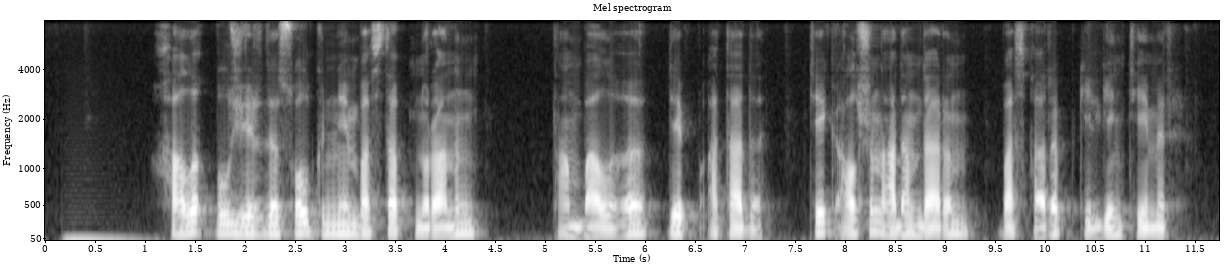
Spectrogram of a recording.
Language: Kazakh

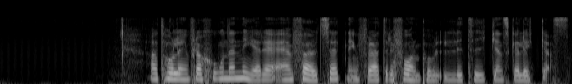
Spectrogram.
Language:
Swedish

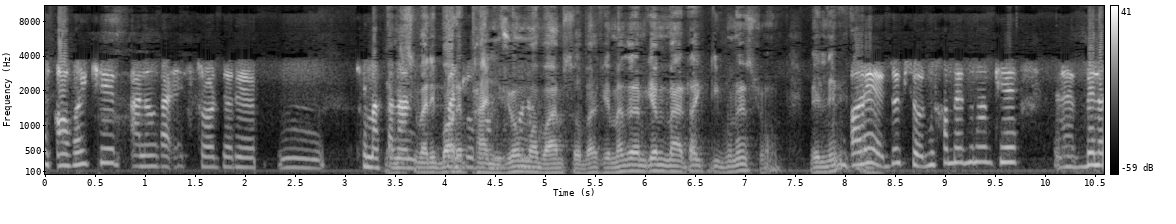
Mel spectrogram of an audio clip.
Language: Persian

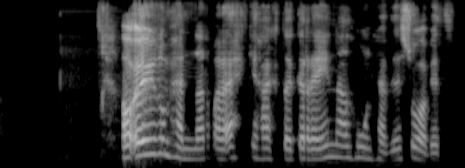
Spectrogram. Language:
Icelandic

